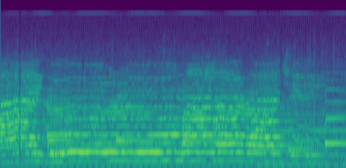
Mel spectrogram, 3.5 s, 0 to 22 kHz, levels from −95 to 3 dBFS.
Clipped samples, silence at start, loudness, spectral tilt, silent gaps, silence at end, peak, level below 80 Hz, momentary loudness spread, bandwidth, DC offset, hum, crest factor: under 0.1%; 0 s; -22 LUFS; -6 dB/octave; none; 0 s; -10 dBFS; -56 dBFS; 5 LU; 16 kHz; under 0.1%; 50 Hz at -45 dBFS; 12 dB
